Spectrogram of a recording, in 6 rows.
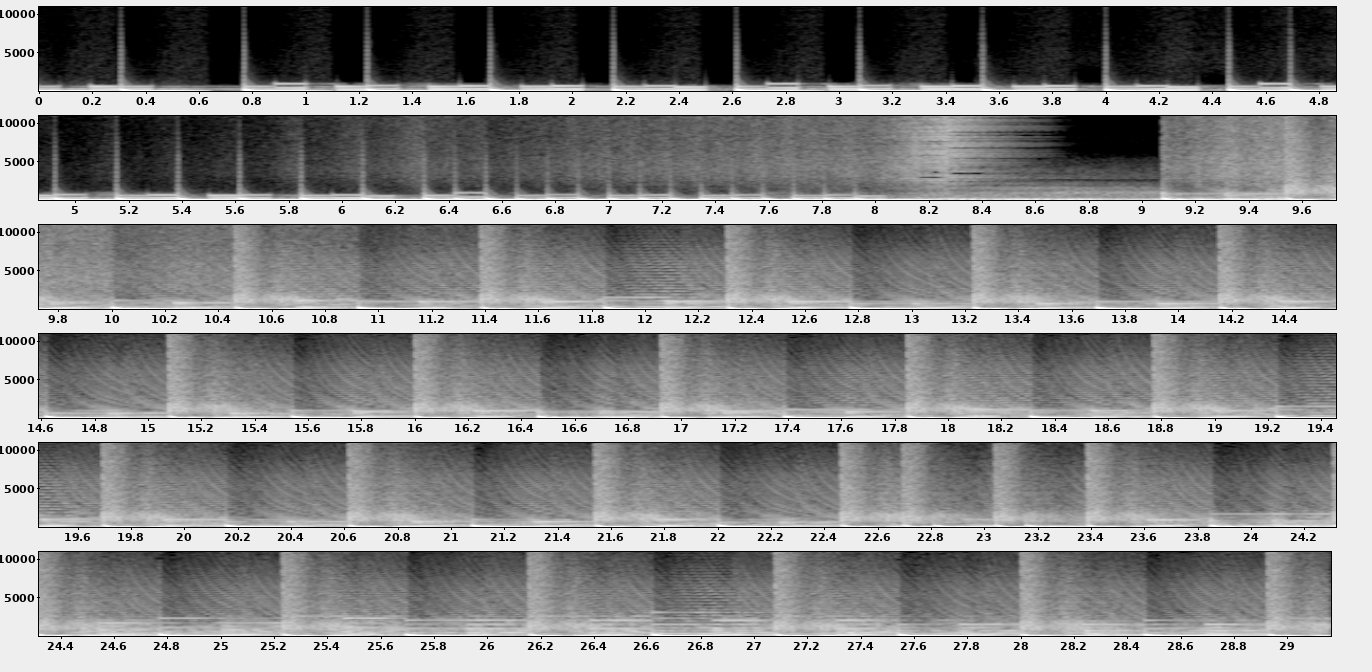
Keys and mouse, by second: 0.5 s, 1.9-3.0 drag, 2.8 r, 4.3 KP_1, 4.9 z, 6.6-8.8 drag, 8.8 KP_3, 9.3 middle click, 10.3 r, 13.5 KP_1, 14.5 s, 16.3 Tab, 17.0 ctrl+Tab, 19.3 ctrl+r, 21.2 ctrl+b, 23.3 click, 23.7 c, 24.3-27.3 drag, 27.6 ctrl+z, 28.2 ctrl+r.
